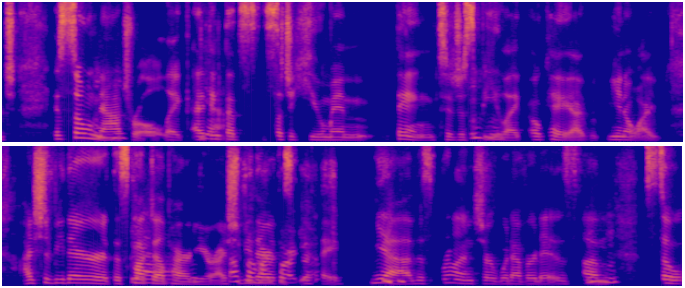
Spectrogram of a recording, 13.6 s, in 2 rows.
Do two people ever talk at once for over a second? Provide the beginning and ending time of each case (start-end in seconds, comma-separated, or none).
8.1-10.2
